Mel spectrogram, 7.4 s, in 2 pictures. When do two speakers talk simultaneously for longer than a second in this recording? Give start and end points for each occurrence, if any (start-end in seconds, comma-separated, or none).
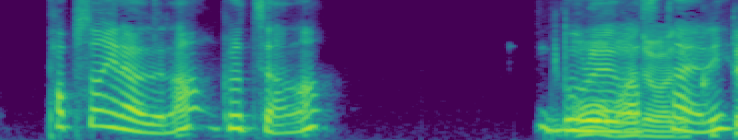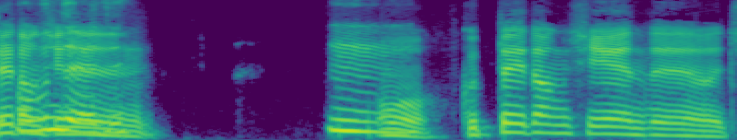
2.8-4.3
